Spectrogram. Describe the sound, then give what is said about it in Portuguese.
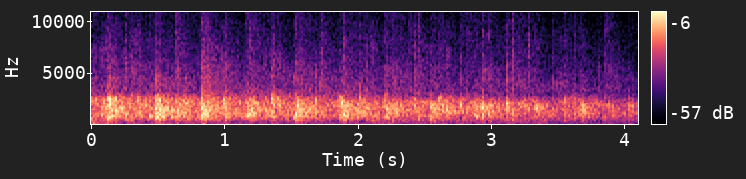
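An audience applauding the Lord in worship, a dense wash of many hands clapping at an even, sustained level for the whole stretch, with no voices standing out. “Você podia aplaudir a Ele, o Senhor está dentro de mim.”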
